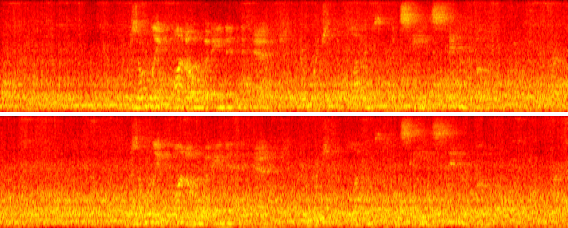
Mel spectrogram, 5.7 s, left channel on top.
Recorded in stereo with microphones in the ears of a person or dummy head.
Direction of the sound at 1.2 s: 55° left (ahead or behind).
